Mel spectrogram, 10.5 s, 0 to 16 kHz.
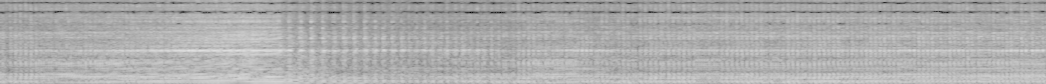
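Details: Sanex 50cc Yamaha-based two-stroke after rebuild with new crankshaft bearings, seals, crankshaft and generator-part connecting rod; air screw not yet adjusted, side oil pump unconnected; catches, flares, settles into steady buzzing idle, no bottom-end knock.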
